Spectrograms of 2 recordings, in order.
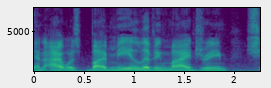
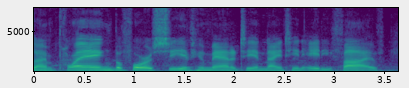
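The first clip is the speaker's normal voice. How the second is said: plain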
